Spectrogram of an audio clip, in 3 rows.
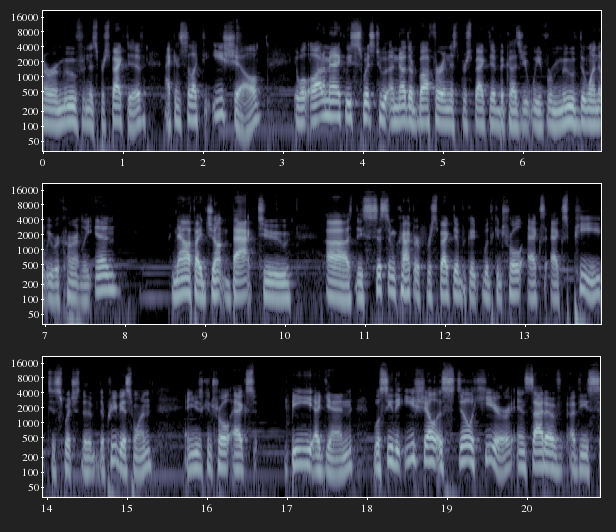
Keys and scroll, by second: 2.5 Return.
